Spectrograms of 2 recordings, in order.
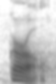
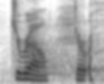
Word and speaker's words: Jarrell: Girl. Is that how you pronounce that? Jarrell. I'm all wrong.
